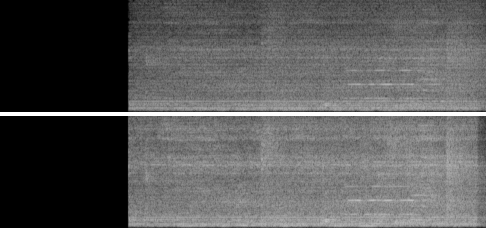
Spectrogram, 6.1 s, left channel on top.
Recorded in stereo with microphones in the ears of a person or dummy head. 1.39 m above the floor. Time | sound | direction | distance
1.6 | an alarm | 75° right (ahead or behind) | 0.5 m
